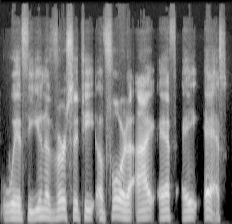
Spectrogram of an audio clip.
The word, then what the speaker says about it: IFAS: IFAS is how you say that.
